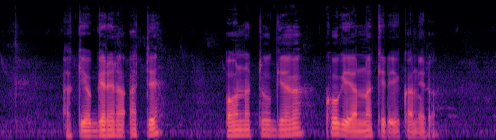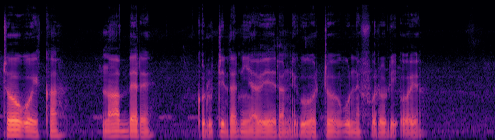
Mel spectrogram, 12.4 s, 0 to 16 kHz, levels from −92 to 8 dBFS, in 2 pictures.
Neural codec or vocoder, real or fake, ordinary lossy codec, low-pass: vocoder, 44.1 kHz, 128 mel bands, Pupu-Vocoder; fake; none; 14.4 kHz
